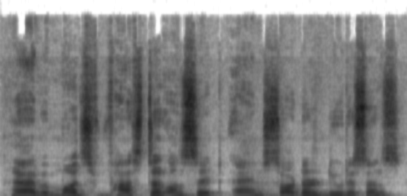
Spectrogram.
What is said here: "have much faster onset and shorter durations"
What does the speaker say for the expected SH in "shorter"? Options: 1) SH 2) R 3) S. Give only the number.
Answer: 3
